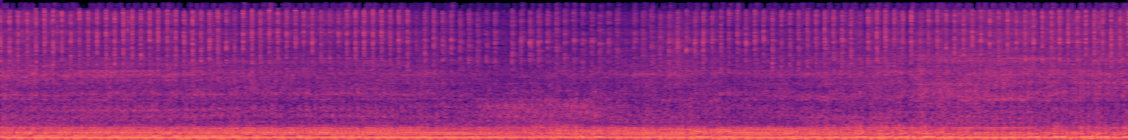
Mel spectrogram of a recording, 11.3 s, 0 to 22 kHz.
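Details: 2009 Kawasaki ZX-10R engine idling steadily with a light, quick ticking over the low engine note, heard on both cold and hot starts.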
